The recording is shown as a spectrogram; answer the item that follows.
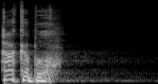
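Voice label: voice over, Brazilian Portuguese; Game Outro; bloom minigame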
